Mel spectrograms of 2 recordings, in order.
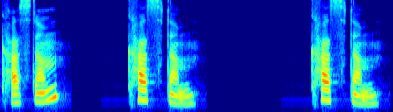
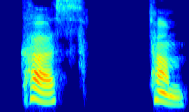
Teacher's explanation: Cuss is much longer. Tum is shorter, so cuss is accented.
